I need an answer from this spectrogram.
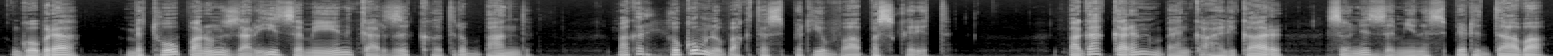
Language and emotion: Kashmiri, sad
